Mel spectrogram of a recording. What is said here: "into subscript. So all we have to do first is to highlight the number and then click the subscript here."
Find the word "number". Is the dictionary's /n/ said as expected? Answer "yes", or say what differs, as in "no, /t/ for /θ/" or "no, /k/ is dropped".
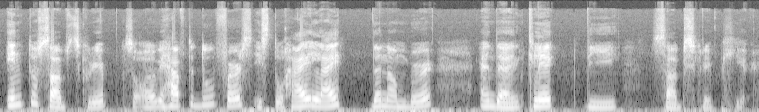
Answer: yes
